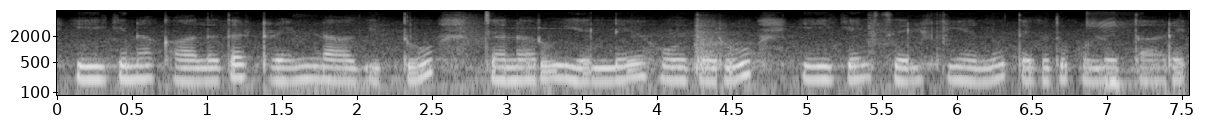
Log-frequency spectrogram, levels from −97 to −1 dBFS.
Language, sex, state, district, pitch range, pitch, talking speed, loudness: Kannada, female, Karnataka, Raichur, 185-205 Hz, 195 Hz, 85 wpm, -21 LUFS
